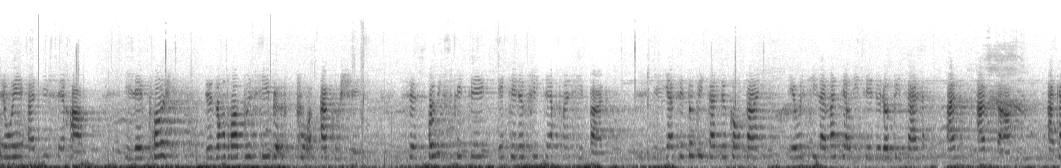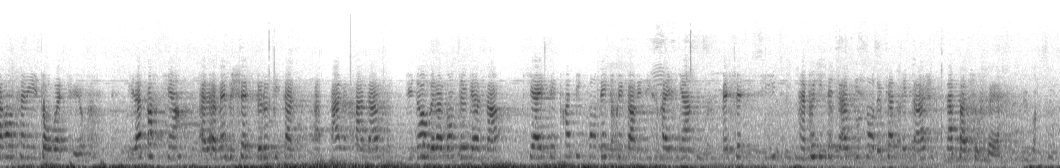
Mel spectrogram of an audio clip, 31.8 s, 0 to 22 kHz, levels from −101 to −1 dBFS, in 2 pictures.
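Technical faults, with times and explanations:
0.57 s, 4.05 s and 21.16 to 21.18 s, repeated buffer: new audio did not reach the output in time, so the device replayed the block it already held, once at 0.57 and 4.05 s and twice in a row at 21.16 s. Each replayed stretch is only about 10 ms long, which fits a 10 ms buffer, so it is heard as a brief click or buzz rather than a stutter. No audio goes missing; the sound just runs slightly late after each repeat.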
